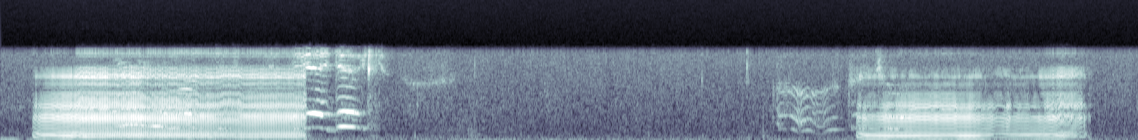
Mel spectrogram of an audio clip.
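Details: Female pug, a habitual heavy snorer, giving two long, loud, rattling, buzzing snores separated by a quiet pause; the harsh vibrating snoring of a flat-faced dog.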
